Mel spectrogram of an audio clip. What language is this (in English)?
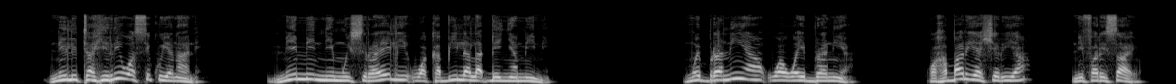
Swahili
